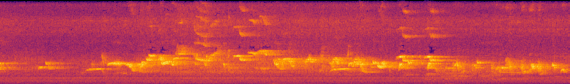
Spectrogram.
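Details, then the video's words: Yellow-vented bulbul provoking call used to stir up other birds: a rapid, busy stream of chattering, bubbling notes, dense and unbroken over several seconds, with a light background hiss. "Suara pancingan burung trucukan agar cepat emosi"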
